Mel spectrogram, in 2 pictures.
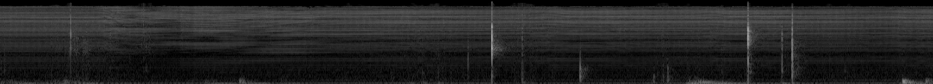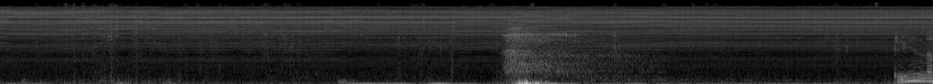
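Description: Steady electric buzzing of a tattoo machine needle, close and continuous, with a few brief clicks and a louder thump near the end, no talking.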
